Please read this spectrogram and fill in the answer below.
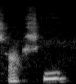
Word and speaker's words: Chokshi: I mispronounce her name every time. I think it's Chokshi. I always think... of Violet Chachki from Drag Race, but I know that's not how you pronounce her name, the author of The Gilded Wolves.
